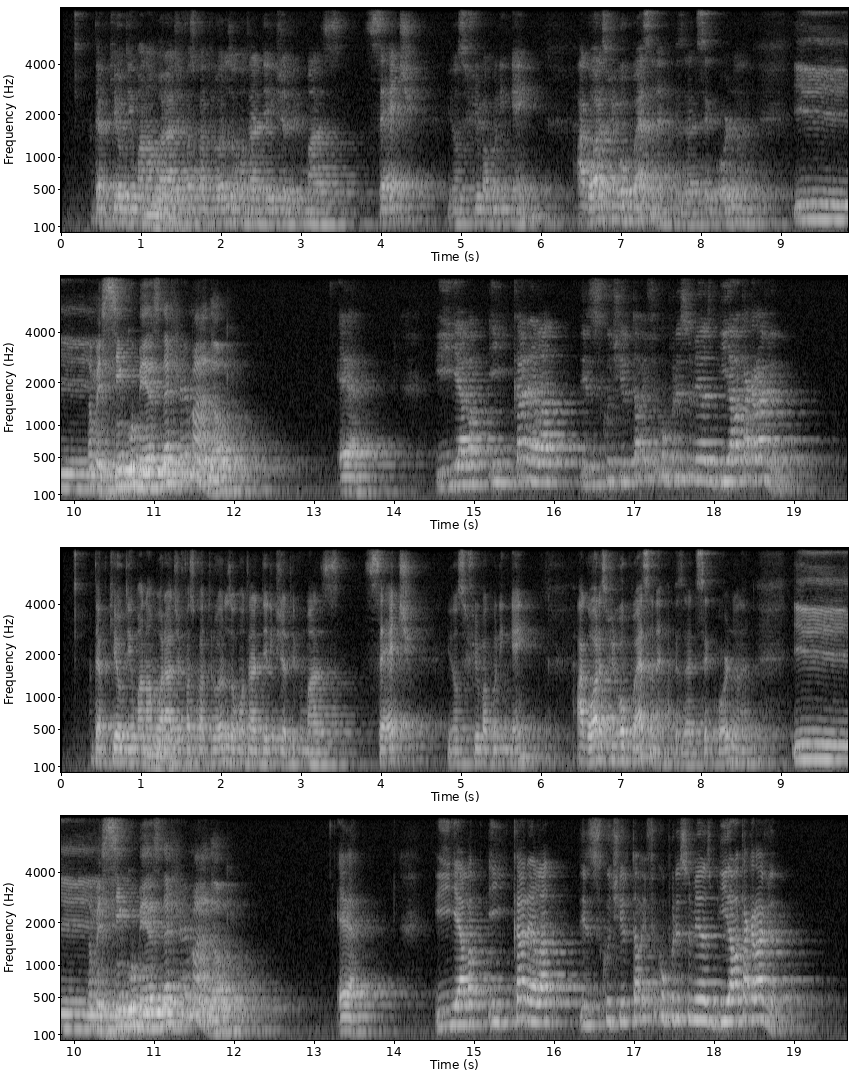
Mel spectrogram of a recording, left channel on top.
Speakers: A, on the right (about 75°); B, on the left (about 25°).
A: Até porque eu tenho uma
B: Né?
A: namorada já faz quatro anos, ao contrário dele, que já teve umas sete e não se firma com ninguém. Agora se firmou com essa, né? Apesar de ser corno, né? E.
B: Não, mas cinco meses não é firmar, não.
A: É. E ela. E, cara, ela. Eles discutiram e tal, e ficou por isso mesmo. E ela tá grávida.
